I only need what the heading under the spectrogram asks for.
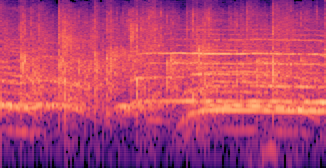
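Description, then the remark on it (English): Steady applause from an audience, a dense wash of many hands clapping at an even, fairly loud level, with some sustained vocal tones mixed into the noise. “But if you're going to clap, clap.”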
